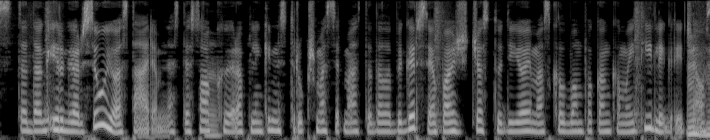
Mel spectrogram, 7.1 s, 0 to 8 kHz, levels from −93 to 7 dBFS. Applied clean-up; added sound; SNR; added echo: classical method Wiener filter.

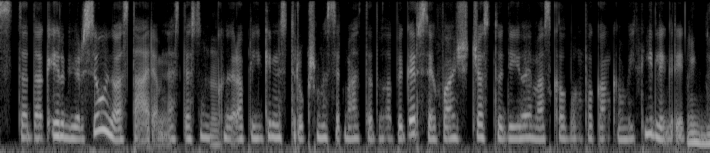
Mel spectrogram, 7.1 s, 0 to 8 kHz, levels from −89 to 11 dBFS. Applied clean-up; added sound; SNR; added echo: neural diffusion model UNIVERSE++.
